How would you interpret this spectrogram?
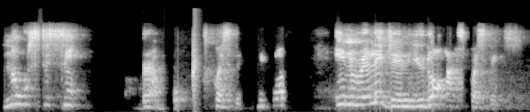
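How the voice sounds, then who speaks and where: A woman's voice: on the high side, animated, unhurried, fairly bright tone, reverberant. A woman reverend with a Ghanaian accent, answering interview questions in a preaching manner, mixing English and Twi and repeating her phrases for emphasis. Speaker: reverend guest. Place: studio set, indoors.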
